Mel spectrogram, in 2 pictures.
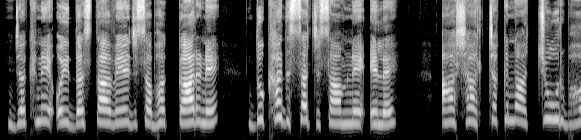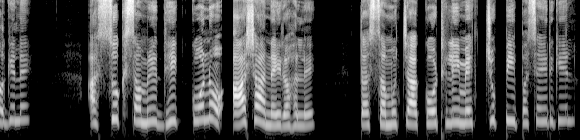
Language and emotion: Maithili, sad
